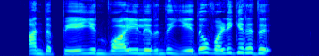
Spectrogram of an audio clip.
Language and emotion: Tamil, disgusted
